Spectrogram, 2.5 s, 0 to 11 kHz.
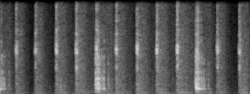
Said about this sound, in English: That is a game where I give you a category and you have 5 seconds to name that number of things from the category. …, do you have our beloved timer? Yeah. That's what it sounds like.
